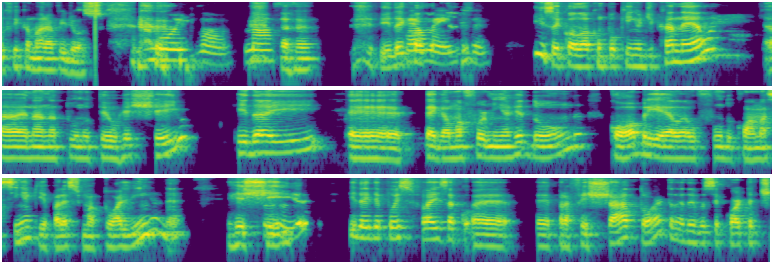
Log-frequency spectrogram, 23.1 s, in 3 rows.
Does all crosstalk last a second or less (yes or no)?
yes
